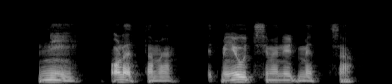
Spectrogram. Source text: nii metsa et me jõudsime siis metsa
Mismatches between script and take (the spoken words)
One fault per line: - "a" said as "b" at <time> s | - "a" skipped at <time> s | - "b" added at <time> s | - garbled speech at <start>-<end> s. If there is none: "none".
- "metsa" said as "oletame" at 1.2 s
- "siis" said as "nüüd" at 2.9 s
